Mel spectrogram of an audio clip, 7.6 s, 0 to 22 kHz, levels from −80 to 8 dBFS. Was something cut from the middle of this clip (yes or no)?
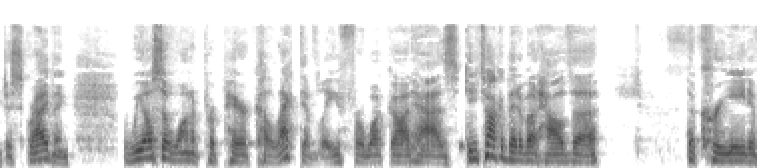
yes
